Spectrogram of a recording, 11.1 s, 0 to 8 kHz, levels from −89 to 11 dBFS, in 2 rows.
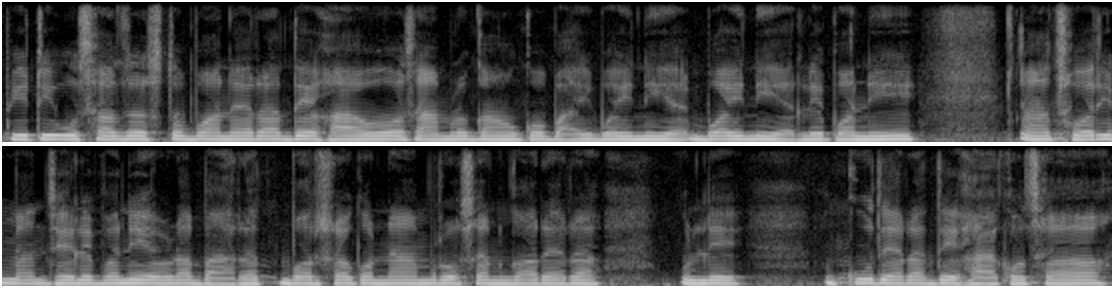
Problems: constant background noise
